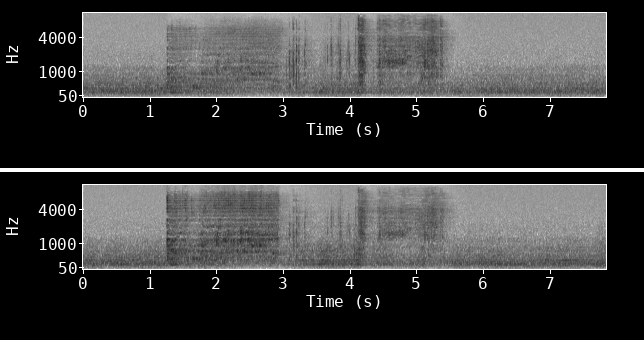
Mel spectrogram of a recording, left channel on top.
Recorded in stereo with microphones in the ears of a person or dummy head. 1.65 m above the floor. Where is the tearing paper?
35° left (ahead or behind), 1.0 m.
